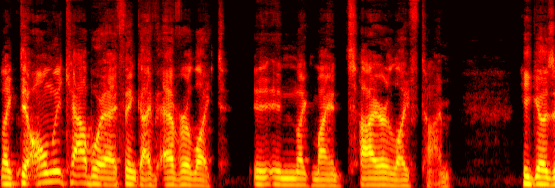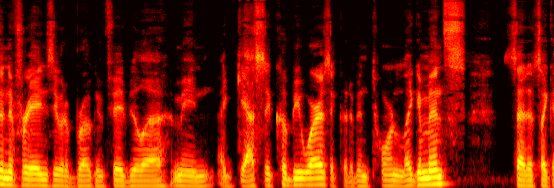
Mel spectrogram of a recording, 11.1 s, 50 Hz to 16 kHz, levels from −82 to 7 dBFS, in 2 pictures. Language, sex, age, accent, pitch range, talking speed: English, male, 30-49, American, 110-130 Hz, 220 wpm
